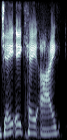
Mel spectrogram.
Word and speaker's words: Jaki: So it's pronounced Jaki.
